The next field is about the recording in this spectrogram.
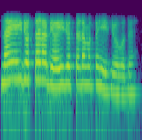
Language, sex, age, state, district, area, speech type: Odia, female, 30-45, Odisha, Cuttack, urban, conversation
